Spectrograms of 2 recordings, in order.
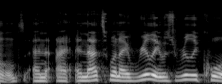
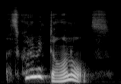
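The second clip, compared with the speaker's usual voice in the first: higher-pitched imitation of a nagging little voice; inner voice; 4 semitones higher than usual. Imitating the voice in her head suggesting fast food, little tempting voice. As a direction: lightly voice the tempting voice in your head. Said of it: "the voice in my head said".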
